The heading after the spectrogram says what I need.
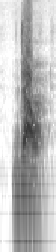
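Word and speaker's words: doubt: में ये होता होगा इसको क्या पढ़ते हैं डाउट क्या पढ़ते हैं डाउट इसमें आप कभी भी बी को प्रोनाउंस नहीं करते हैं कभी भी हम बी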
